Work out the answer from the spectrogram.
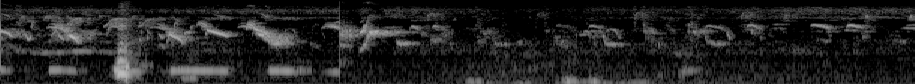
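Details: Brahminy starling chick guarding an egg gives rapid squeaky chirps and twisting whistled notes, several every second, over a faint steady tone. One sharp knock sounds early, then low rustling and fluttering in the middle.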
